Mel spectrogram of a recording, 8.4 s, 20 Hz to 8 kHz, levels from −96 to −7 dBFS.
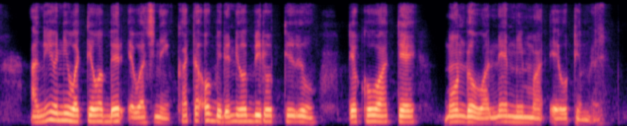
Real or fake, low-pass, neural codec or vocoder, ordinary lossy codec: fake; 7.2 kHz; codec, 16 kHz, 4 kbps, X-Codec, HuBERT features, trained on general audio; Opus, 64 kbps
